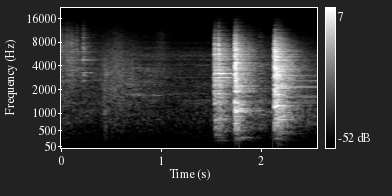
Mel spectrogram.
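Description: The front panel of a bed-of-nails test fixture rattles faintly, then gives three sharp metallic clacks with short ringing tails as it is slid back, lifted and pulled free.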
